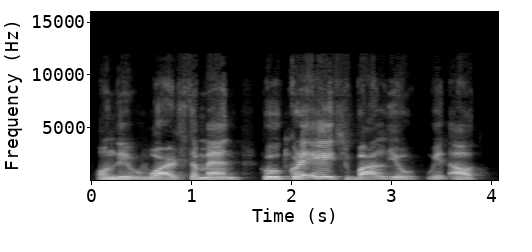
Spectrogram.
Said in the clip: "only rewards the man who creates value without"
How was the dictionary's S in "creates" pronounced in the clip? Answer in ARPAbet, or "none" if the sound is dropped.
S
